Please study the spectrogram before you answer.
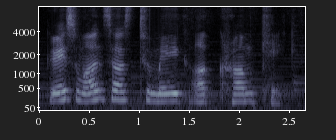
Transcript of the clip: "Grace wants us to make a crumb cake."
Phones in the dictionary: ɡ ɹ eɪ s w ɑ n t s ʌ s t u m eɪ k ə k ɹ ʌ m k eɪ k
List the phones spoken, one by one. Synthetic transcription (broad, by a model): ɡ ɹ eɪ s w ɑ n t s ʌ s t u m eɪ k ə k ɹ ʌ m k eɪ k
